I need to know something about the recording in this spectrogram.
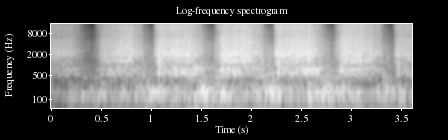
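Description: A small knitting machine runs back and forth, giving a loud, hissing, rubbing sweep on each pass, with brief dips between strokes in a steady rhythm of about six passes.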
